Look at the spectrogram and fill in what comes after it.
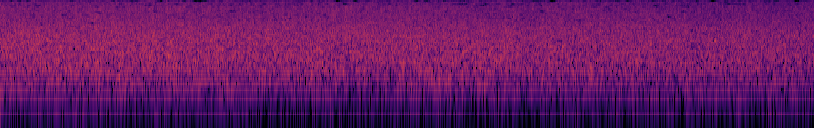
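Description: Steady rain, an even hiss, slowly getting quieter.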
